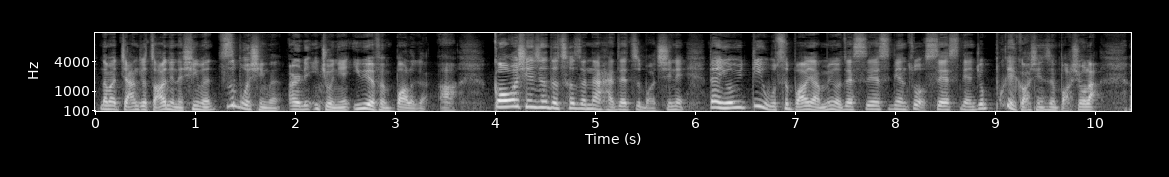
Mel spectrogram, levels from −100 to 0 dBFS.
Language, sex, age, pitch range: Chinese, male, 20-39, 155-240 Hz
